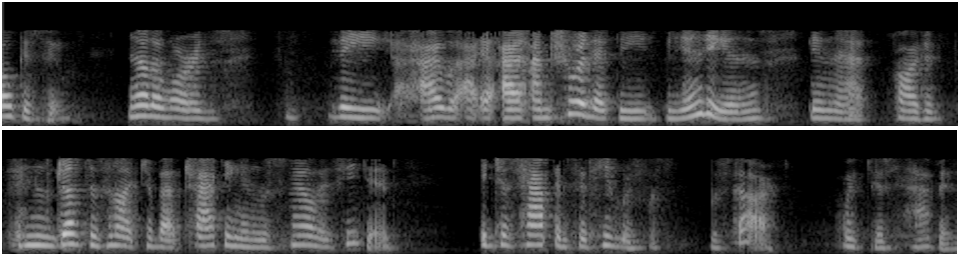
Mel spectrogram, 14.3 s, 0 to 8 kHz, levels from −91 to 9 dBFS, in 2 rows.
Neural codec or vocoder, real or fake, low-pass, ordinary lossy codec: autoencoder, 22.05 kHz, a latent of 192 numbers a frame, VITS, trained on one speaker; fake; 7.2 kHz; AAC, 16 kbps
